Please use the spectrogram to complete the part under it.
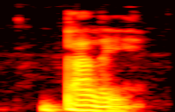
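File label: "bally", British English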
